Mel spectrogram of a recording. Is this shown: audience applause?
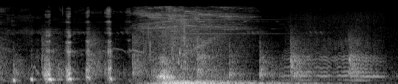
no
